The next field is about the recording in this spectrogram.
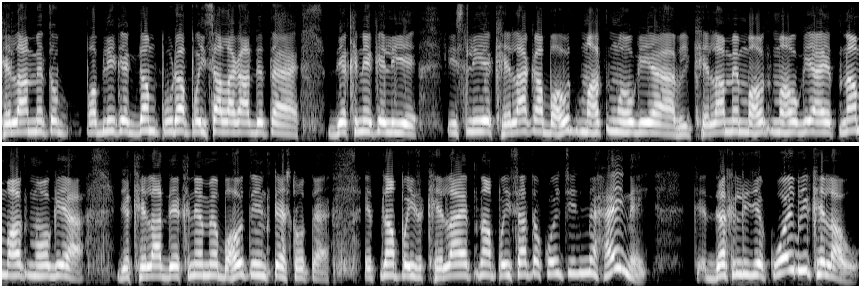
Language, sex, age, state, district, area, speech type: Hindi, male, 60+, Bihar, Muzaffarpur, rural, spontaneous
